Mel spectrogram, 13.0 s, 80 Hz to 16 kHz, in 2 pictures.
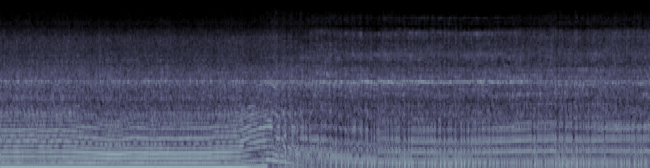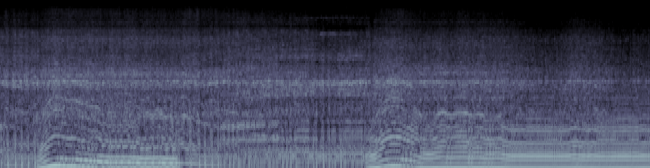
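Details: Echo CS-352 chainsaw that starts then dies, cutting wood; revs up then tone sags and drops repeatedly under load, never holding full speed; not getting gas, lacking power, fuel-starved carburetor bogging.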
